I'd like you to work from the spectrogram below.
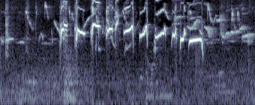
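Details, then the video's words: Female Oriental magpie-robin calling to coax a male into song: after a soft start, a loud rhythmic series of about a dozen clear whistled and slurred notes, each separated by short even gaps. "Suara Kacer Betina Untuk Pancingan Kacer Jantan Yang Macet Bunyi Agar Gacor"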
